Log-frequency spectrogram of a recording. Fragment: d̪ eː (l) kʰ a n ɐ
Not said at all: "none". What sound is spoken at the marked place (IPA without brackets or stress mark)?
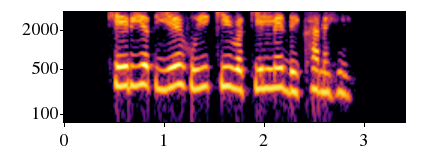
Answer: none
